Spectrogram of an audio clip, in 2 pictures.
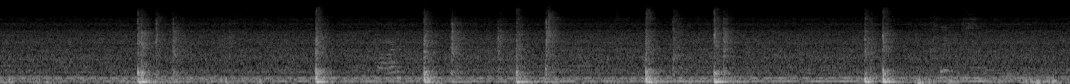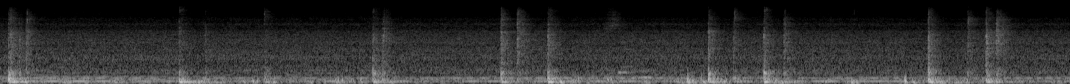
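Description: Partly filled plastic water bottles being flipped and landing on a table tennis table: a long run of knocks and thuds, about one a second, over a steady mechanical hum.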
